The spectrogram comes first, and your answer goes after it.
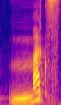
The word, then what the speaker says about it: machst: Y recordar que la CHS en alemán es una X, al revés, la SCH, recordáis que os dije en los primeros vídeos, doble S el sonido, pero la CHS, como tenemos aquí, was machst du da, ¿no oís? Was machst du da, Max duda.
